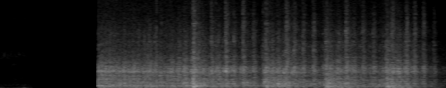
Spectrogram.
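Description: Vintage scooter's engine running, a steady rough rumble that starts suddenly about a second in.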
